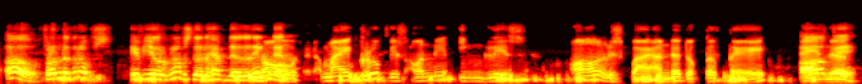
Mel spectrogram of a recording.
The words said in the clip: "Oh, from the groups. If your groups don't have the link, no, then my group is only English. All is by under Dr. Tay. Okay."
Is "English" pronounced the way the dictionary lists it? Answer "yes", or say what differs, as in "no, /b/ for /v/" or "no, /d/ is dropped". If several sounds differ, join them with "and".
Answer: no, /s/ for /ʃ/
